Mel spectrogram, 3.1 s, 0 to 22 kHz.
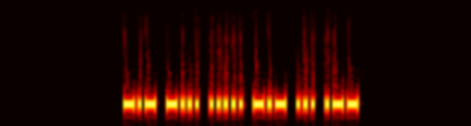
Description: Morse code, heard as a keyed tone, about 53 wpm, 700 Hz. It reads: KB5KSW
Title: USA Call Signs - 6 Characters - 6x Character Spacing - 50wpm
